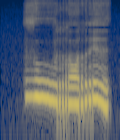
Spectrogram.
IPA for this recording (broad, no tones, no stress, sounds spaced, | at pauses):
ð uː r ɔ r ɪ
